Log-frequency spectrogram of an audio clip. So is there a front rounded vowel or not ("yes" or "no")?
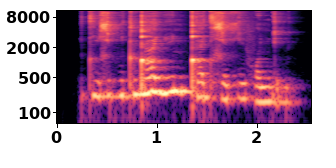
yes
